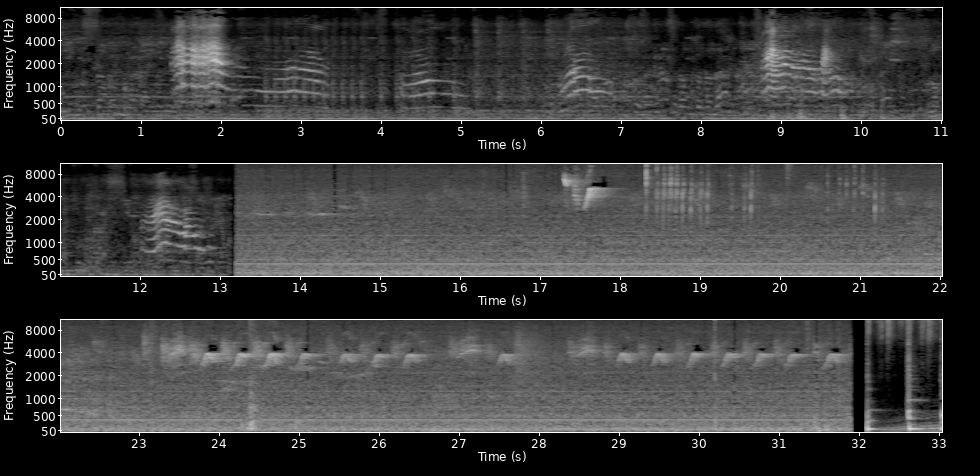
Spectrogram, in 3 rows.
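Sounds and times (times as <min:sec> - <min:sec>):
small bird chirping: 0:13.2 - 0:31.9
steady low hum: 0:13.2 - 0:31.9.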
